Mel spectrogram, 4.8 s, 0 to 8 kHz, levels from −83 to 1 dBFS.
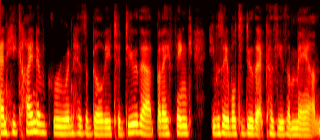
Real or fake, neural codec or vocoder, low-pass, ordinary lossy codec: real; none; 7.2 kHz; MP3, 48 kbps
